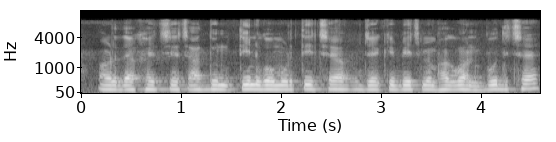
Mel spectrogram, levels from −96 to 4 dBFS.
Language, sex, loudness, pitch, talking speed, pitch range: Bhojpuri, male, -15 LUFS, 130 Hz, 210 wpm, 125-130 Hz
